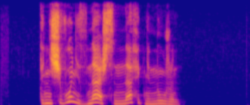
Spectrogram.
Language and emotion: Russian, angry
